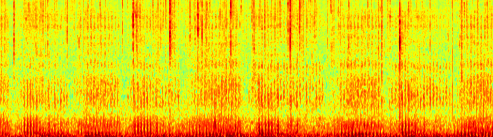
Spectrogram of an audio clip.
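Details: Purring cat beside a crackling fireplace: a rough, low rumble breaking into breath cycles a little under a second apart, mixed with bright, scattered clicks and pops of burning wood.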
